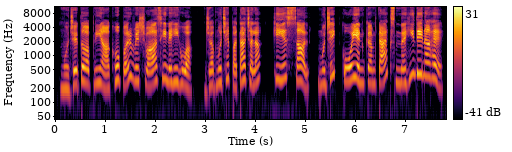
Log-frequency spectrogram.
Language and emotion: Hindi, surprised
